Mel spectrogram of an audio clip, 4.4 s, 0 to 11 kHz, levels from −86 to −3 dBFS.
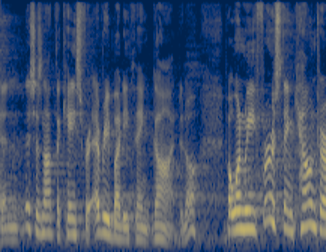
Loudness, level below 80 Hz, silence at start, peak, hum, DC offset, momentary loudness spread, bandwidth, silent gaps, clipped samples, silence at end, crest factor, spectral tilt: -30 LUFS; -70 dBFS; 0 s; -12 dBFS; none; under 0.1%; 12 LU; 11 kHz; none; under 0.1%; 0 s; 18 dB; -4 dB/octave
